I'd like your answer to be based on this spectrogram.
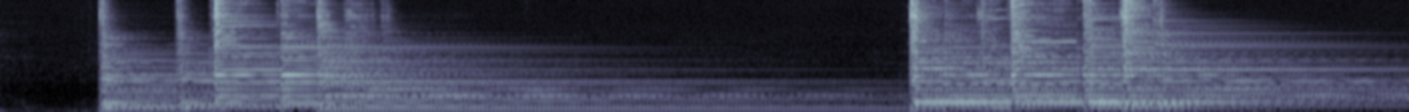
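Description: Two bold acoustic guitar strums from the outro of a song ring out, each left to sustain and fade, the second chord arriving after a few seconds of decay.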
